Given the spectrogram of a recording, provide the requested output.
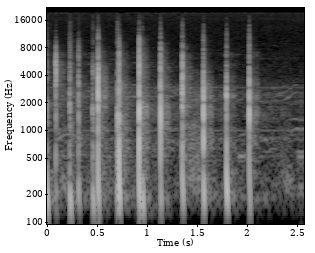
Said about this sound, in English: Don't ask these white people to clap in rhythm. That shit'll get fucked up in 2 seconds.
